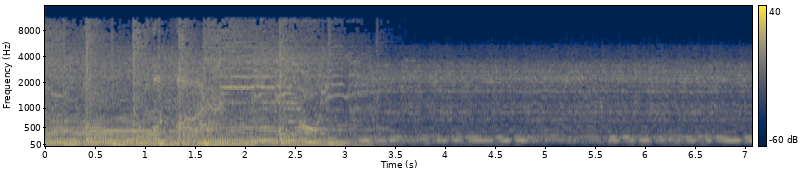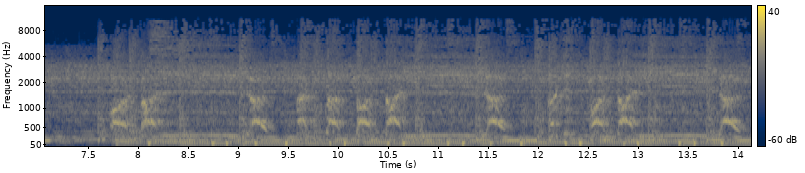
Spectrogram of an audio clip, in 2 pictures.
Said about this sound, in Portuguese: Toca a vinheta!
